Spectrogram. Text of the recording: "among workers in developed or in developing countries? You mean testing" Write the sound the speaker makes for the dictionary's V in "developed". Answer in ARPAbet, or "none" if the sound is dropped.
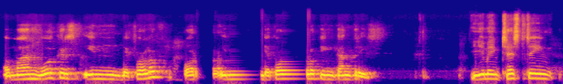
F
